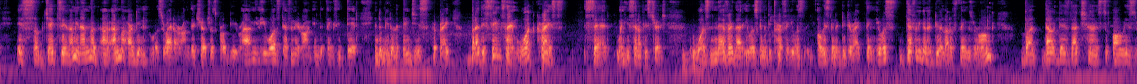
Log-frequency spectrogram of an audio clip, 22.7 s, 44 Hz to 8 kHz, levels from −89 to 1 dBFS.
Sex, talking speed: male, 225 wpm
